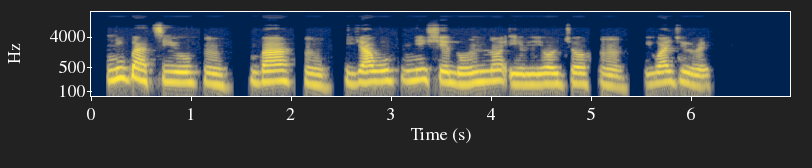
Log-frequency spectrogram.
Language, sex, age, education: Yoruba, female, 15-29, tertiary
